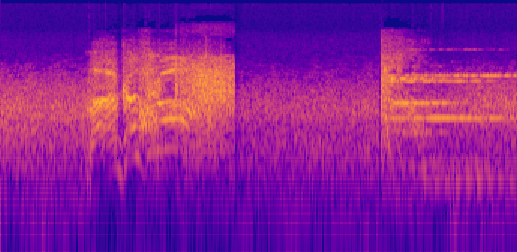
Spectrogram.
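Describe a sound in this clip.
Arcade fighting game effects of punches and blasts crash loudly.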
